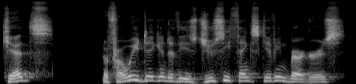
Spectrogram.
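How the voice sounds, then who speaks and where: A man's voice: on the high side, expressive, moderate pace, a bit bright. An actor playing an earnest, firm middle-aged father in a vintage radio family sitcom. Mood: solemn, grateful. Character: genial, authoritative middle-aged suburban father. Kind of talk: 1950s radio sitcom acting. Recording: vintage radio broadcast with music behind.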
